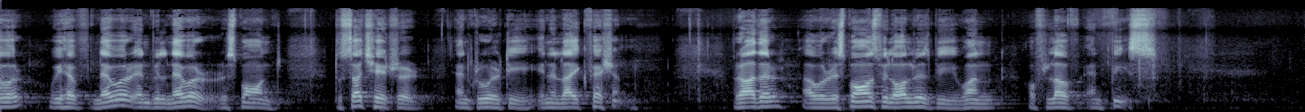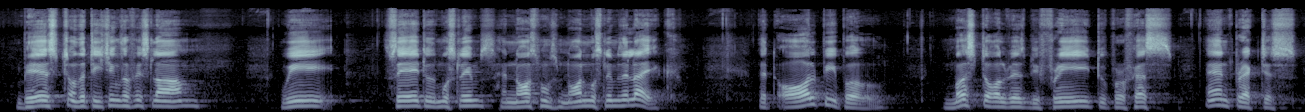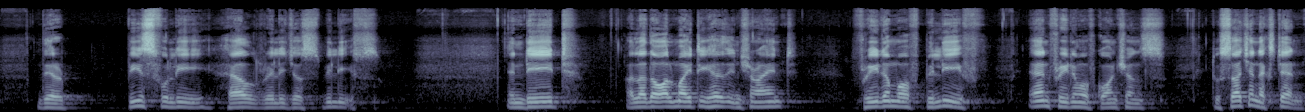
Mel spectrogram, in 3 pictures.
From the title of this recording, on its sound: Address at the International Ministerial Conference UK 2022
